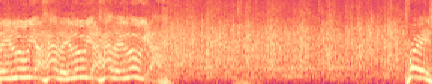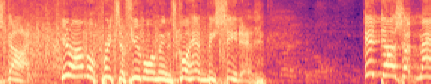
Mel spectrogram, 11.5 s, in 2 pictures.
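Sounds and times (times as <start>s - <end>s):
church congregation clapping hands in praise: 0.4s - 9.3s
speech: 0.8s - 2.4s, 5.5s - 9.4s, 10.7s - 11.5s.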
